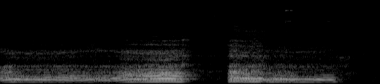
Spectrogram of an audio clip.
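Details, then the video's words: Low, throaty growling from Dixie the coonhound as she confronts her reflection in a mirror indoors, two long rumbling growls with a brief pause between them. "Dixie the coonhound: Barking at the mirror"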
